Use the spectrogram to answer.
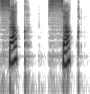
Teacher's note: Yeah, it's a short a sound. It's a weak unstressed a vowel sound. and it ends with a K sound.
